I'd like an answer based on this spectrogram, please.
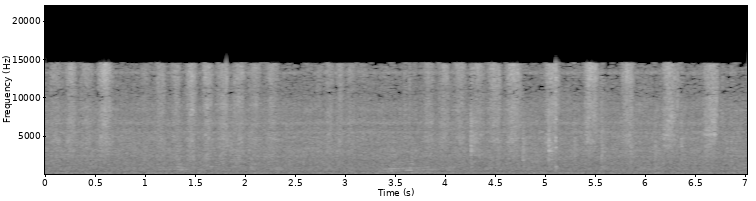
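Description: Nail file rubbing on acrylic nails in short strokes, about two a second, shaping the stiletto points.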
